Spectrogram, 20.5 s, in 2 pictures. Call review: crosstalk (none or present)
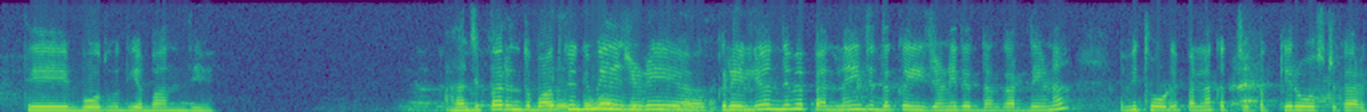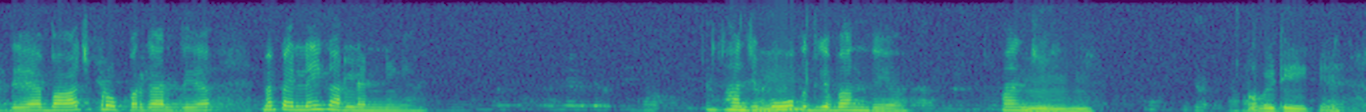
present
